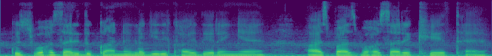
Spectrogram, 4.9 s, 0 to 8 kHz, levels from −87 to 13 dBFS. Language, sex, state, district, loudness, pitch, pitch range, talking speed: Hindi, female, Uttar Pradesh, Lalitpur, -17 LUFS, 170 Hz, 165-175 Hz, 185 wpm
